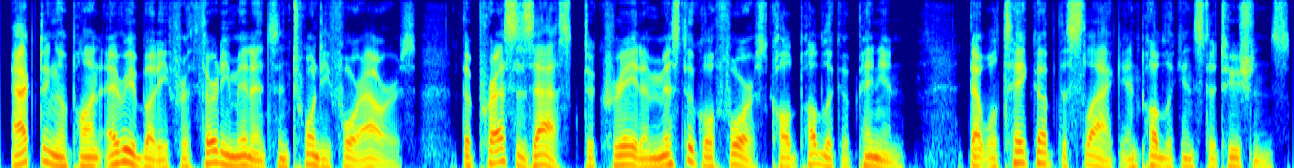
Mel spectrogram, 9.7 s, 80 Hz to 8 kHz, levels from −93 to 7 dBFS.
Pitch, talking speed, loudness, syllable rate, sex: 110 Hz, 190 wpm, -21 LUFS, 6.2 syllables/s, male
